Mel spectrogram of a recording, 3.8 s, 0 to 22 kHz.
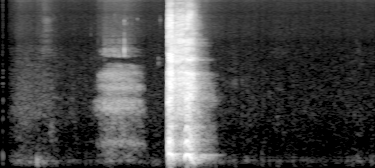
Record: {"cough_length": "3.8 s", "cough_amplitude": 31903, "cough_signal_mean_std_ratio": 0.2, "survey_phase": "beta (2021-08-13 to 2022-03-07)", "age": "65+", "gender": "Female", "wearing_mask": "No", "symptom_none": true, "smoker_status": "Never smoked", "respiratory_condition_asthma": false, "respiratory_condition_other": false, "recruitment_source": "REACT", "submission_delay": "1 day", "covid_test_result": "Negative", "covid_test_method": "RT-qPCR"}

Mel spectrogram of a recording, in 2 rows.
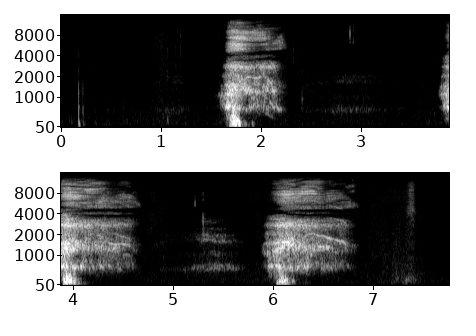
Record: {"exhalation_length": "7.8 s", "exhalation_amplitude": 22879, "exhalation_signal_mean_std_ratio": 0.35, "survey_phase": "beta (2021-08-13 to 2022-03-07)", "age": "45-64", "gender": "Female", "wearing_mask": "No", "symptom_cough_any": true, "symptom_runny_or_blocked_nose": true, "symptom_shortness_of_breath": true, "symptom_sore_throat": true, "symptom_fatigue": true, "symptom_headache": true, "symptom_change_to_sense_of_smell_or_taste": true, "symptom_loss_of_taste": true, "symptom_onset": "2 days", "smoker_status": "Current smoker (1 to 10 cigarettes per day)", "respiratory_condition_asthma": false, "respiratory_condition_other": false, "recruitment_source": "Test and Trace", "submission_delay": "1 day", "covid_test_result": "Positive", "covid_test_method": "RT-qPCR", "covid_ct_value": 19.3, "covid_ct_gene": "ORF1ab gene", "covid_ct_mean": 19.8, "covid_viral_load": "330000 copies/ml", "covid_viral_load_category": "Low viral load (10K-1M copies/ml)"}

